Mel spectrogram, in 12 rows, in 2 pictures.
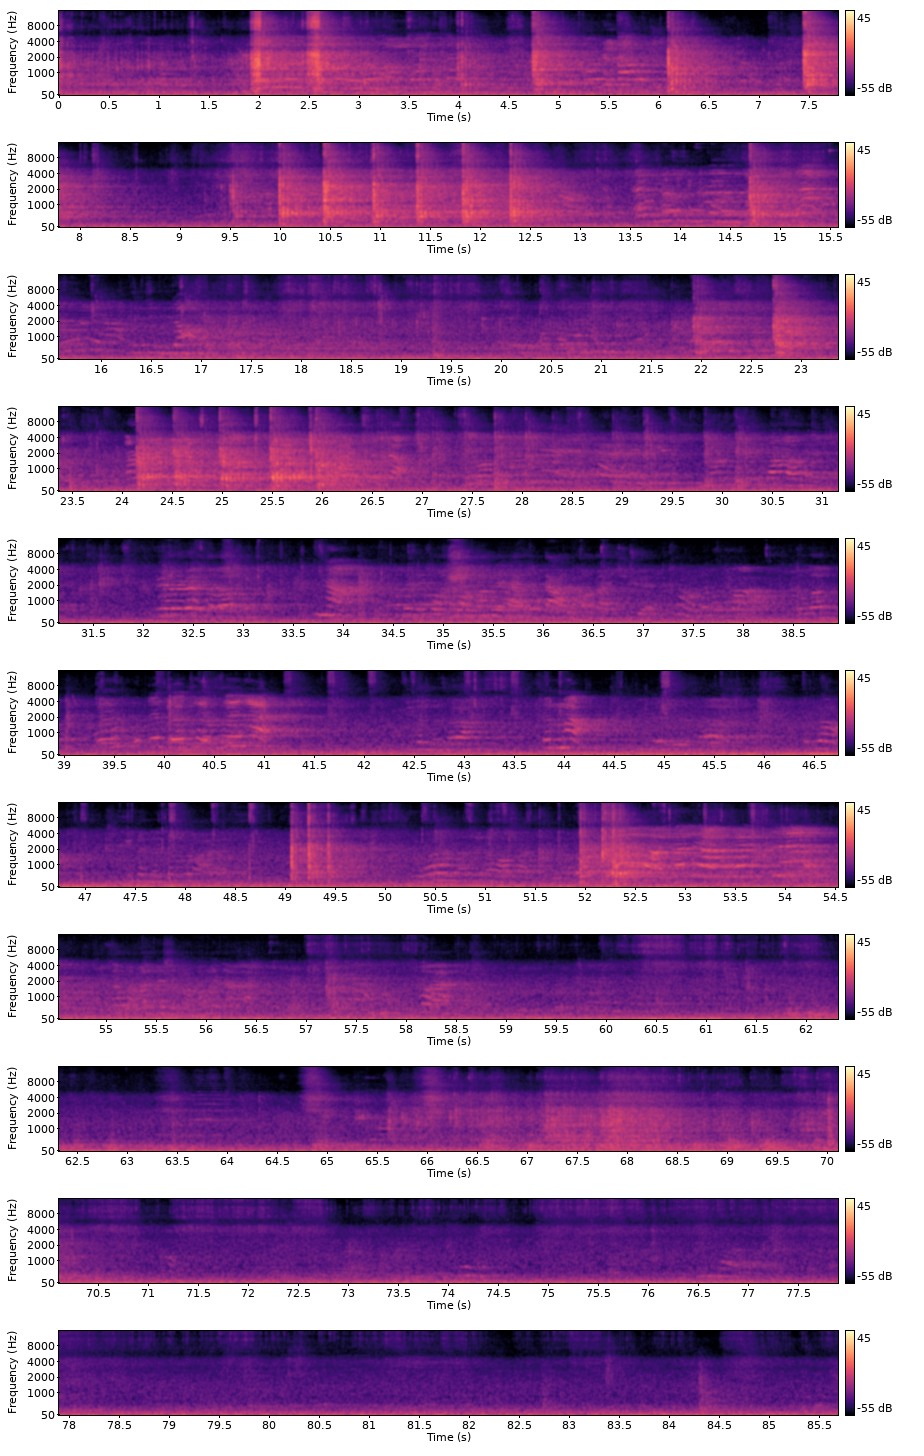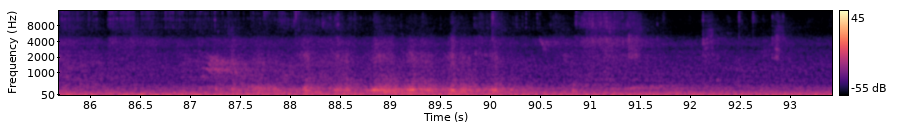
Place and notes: Transformation of the old paper mill, Child, skateboard, Traffic sound, Binaural recordings, Sony PCM D100+ Soundman OKM II
Wujie Township, Yilan County, Taiwan, 6 November 2017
